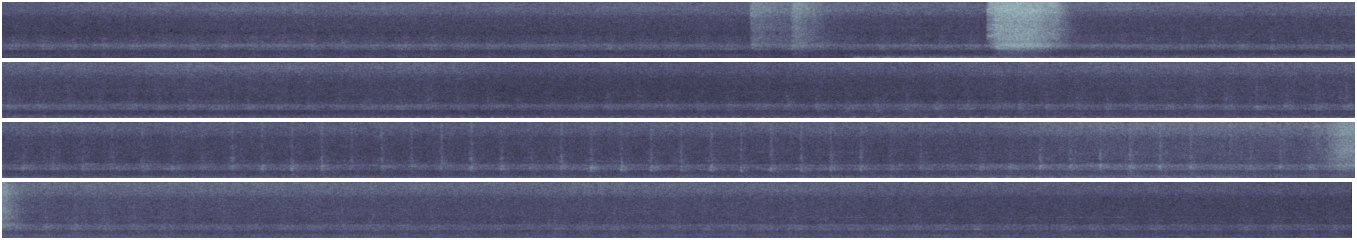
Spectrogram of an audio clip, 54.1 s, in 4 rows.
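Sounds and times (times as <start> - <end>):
train engine hum: 0.0 - 54.0
air release hiss: 7.5 - 8.4, 9.8 - 10.8, 40.2 - 41.0.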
